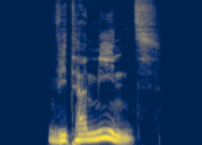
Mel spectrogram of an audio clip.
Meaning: genitive singular of Vitamin
- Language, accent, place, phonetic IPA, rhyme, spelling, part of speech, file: German, Germany, Berlin, [vitaˈmiːns], -iːns, Vitamins, noun, De-Vitamins.ogg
